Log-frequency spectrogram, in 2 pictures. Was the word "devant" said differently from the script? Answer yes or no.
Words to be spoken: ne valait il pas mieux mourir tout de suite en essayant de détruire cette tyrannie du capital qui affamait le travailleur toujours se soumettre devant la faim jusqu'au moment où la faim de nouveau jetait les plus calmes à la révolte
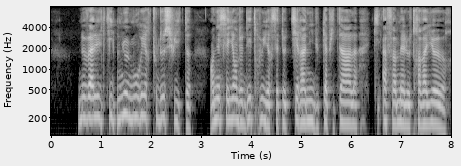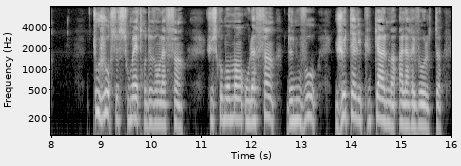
no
